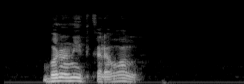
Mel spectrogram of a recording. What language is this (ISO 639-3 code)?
cat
